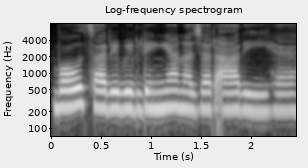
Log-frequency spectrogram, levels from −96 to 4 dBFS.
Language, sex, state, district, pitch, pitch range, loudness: Hindi, female, Jharkhand, Palamu, 230 Hz, 220-240 Hz, -14 LUFS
